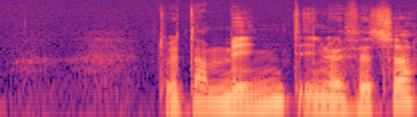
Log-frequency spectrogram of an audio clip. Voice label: "mynd", Welsh

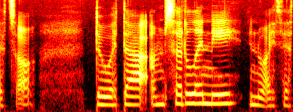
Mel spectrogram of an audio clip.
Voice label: "amserlenni", Welsh

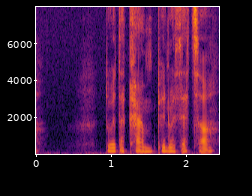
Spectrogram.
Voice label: "camp", Welsh

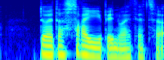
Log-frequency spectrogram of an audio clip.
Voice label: "saib", Welsh

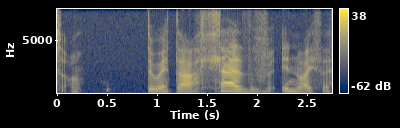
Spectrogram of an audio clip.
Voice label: "lleddf", Welsh

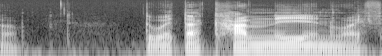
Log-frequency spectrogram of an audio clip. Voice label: "cannu", Welsh

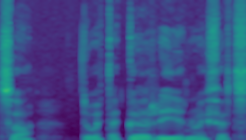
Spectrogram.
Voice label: "gyrru", Welsh

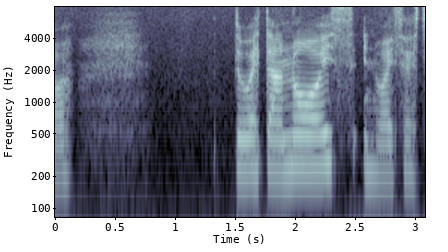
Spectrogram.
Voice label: "noeth", Welsh

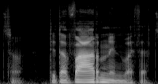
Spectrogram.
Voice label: "farn", welsh

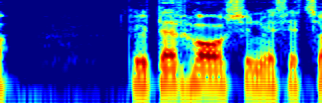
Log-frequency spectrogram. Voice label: "rhos", welsh

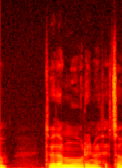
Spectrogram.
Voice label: "moor", Welsh

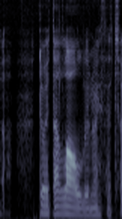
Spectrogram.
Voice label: "lol", Welsh

